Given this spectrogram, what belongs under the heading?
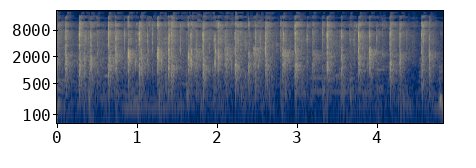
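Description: A church congregation claps in a steady, rhythmic pattern, with sharp, closely spaced hand claps filling the room and faint voices underneath.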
